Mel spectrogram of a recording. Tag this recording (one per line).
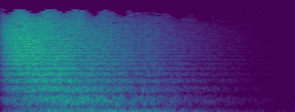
puff
exhaust
steam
